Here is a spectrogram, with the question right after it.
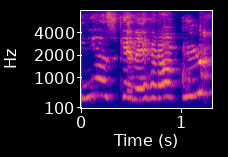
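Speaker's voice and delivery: high, chirpy little clerk; high mock voice of the little service clerk. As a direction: squeak it like a tiny eager service guy. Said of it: "little tiny skinny little guy".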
